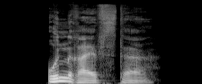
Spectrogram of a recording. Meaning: inflection of unreif: 1. strong/mixed nominative masculine singular superlative degree 2. strong genitive/dative feminine singular superlative degree 3. strong genitive plural superlative degree
- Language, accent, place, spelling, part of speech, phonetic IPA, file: German, Germany, Berlin, unreifster, adjective, [ˈʊnʁaɪ̯fstɐ], De-unreifster.ogg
